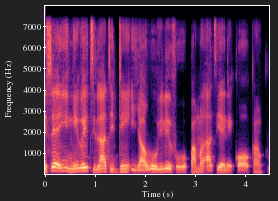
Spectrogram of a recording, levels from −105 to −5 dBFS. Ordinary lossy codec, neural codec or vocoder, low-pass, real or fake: none; codec, 16 kHz, 2 kbps, X-Codec, HuBERT features, trained on balanced general audio; 7.2 kHz; fake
